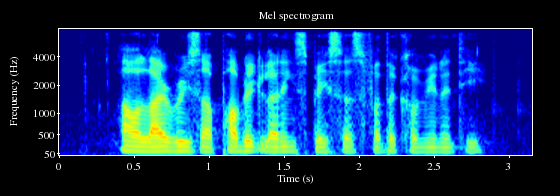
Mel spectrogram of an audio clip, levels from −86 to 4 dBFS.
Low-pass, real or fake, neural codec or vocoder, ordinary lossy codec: 7.2 kHz; real; none; none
